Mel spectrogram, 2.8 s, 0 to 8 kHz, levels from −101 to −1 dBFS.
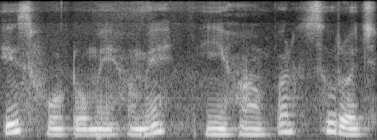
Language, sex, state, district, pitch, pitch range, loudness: Hindi, male, Himachal Pradesh, Shimla, 125 Hz, 120-175 Hz, -16 LUFS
